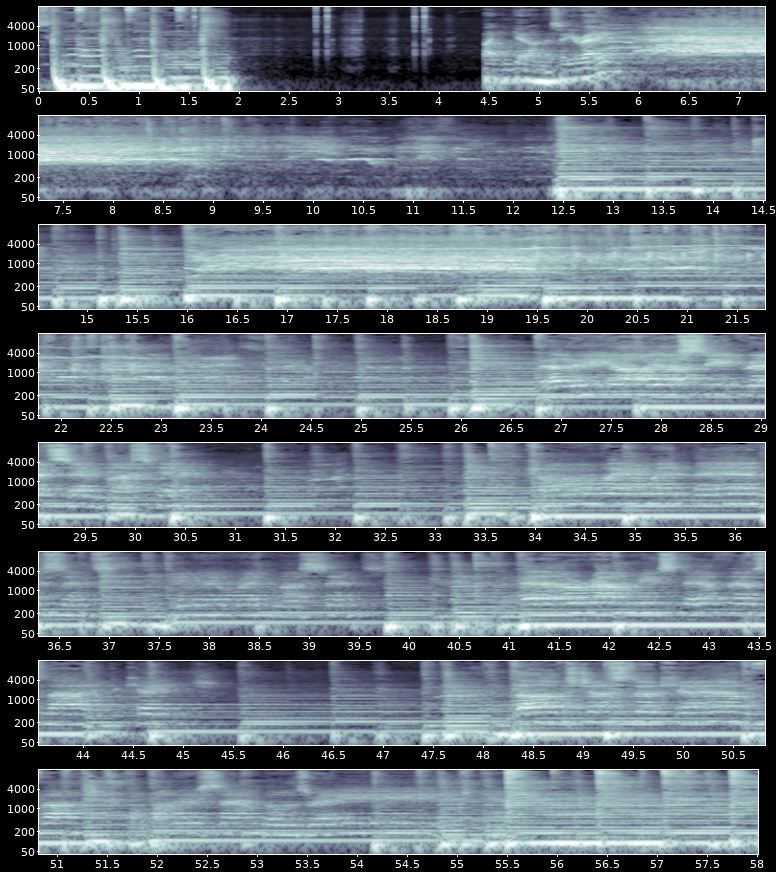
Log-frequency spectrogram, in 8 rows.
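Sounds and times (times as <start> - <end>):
song through loudspeakers: 0.0 - 2.2.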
